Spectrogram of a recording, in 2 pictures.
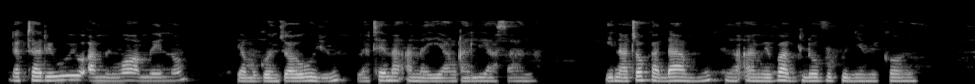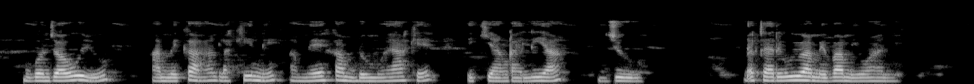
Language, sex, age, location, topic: Swahili, female, 18-24, Nakuru, health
